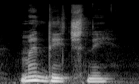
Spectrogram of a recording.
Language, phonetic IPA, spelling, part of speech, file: Ukrainian, [meˈdɪt͡ʃnei̯], медичний, adjective, Uk-медичний.ogg
- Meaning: medical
